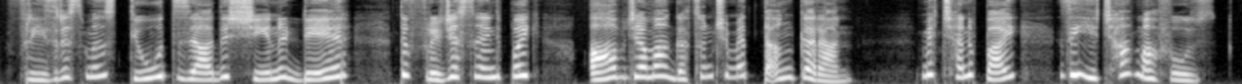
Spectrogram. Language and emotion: Kashmiri, fearful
